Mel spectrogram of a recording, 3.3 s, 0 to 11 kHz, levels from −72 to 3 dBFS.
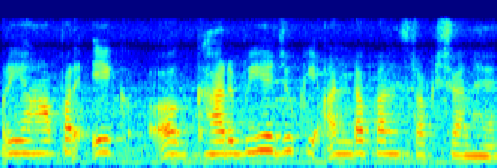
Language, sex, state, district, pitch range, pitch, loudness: Hindi, female, Uttar Pradesh, Hamirpur, 200-220 Hz, 210 Hz, -20 LUFS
